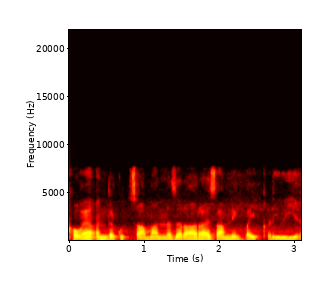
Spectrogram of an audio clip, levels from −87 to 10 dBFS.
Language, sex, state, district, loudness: Hindi, female, Chhattisgarh, Rajnandgaon, -18 LUFS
